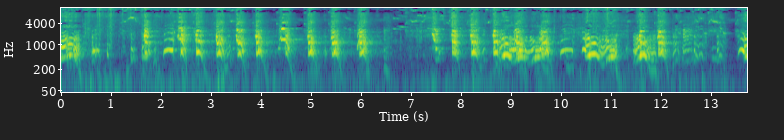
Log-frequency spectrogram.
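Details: Redbone Coonhounds Bo, Luke, Lulu, Cooter and Jesse treeing a chipmunk in an oak tree, barking and howling to drive it out; overlapping sharp barks mixed with wavering bays from several dogs, with a short lull near the middle.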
